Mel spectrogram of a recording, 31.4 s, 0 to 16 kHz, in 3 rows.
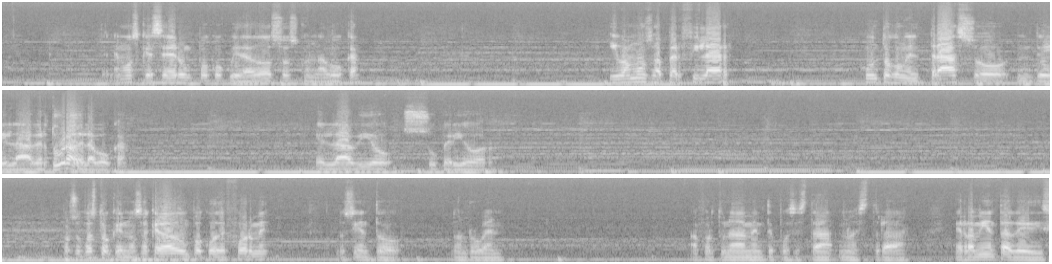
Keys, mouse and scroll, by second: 0.7 click, 2.3 click, 8.2-10.6 drag, 10.7 click, 13.5-15.4 drag, 16.6 click, 19.1 click, 21.2 click, 23.4 click, 24.7 click, 26.2 click, 30.5 click.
